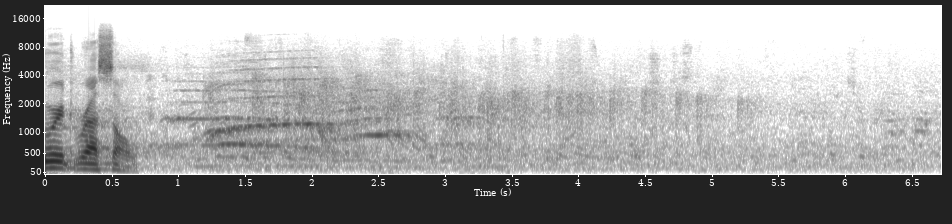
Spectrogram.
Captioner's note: students cheer and applaud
